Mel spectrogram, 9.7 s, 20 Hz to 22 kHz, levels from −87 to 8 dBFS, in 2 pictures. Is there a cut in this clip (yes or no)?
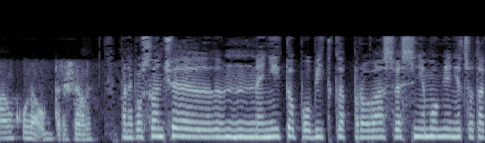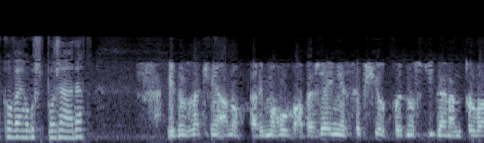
no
